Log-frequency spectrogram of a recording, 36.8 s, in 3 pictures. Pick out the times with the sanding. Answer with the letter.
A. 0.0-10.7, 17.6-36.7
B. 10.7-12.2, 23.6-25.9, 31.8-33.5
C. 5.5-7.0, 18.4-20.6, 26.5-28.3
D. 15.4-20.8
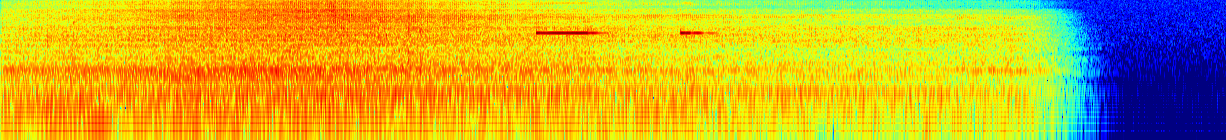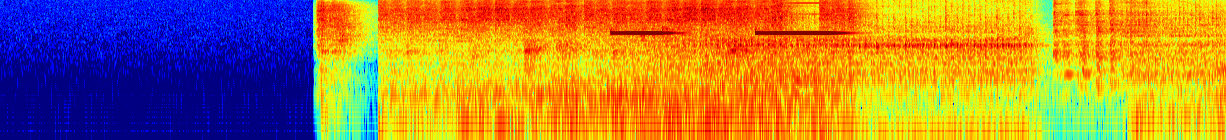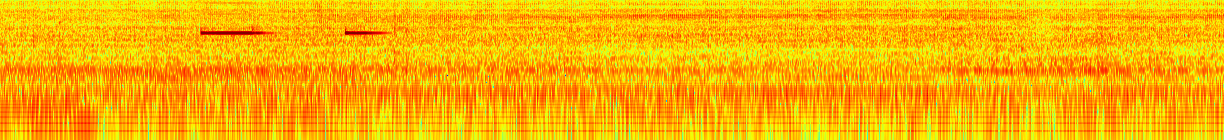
D.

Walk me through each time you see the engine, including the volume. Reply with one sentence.
The engine can be heard from 0.0 to 10.7 s, getting quieter; and from 17.6 to 36.7 s, at a steady volume.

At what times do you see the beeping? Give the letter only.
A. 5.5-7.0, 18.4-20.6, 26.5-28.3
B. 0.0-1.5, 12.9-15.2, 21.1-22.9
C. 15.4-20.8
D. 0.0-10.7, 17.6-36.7
A.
